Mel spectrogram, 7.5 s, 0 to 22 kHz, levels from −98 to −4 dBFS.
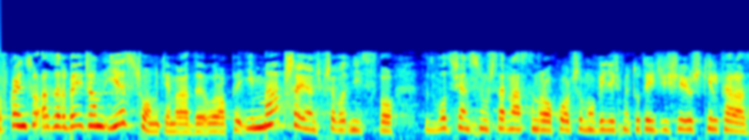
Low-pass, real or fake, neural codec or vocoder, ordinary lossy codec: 5.4 kHz; fake; vocoder, 22.05 kHz, 80 mel bands, Vocos; none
